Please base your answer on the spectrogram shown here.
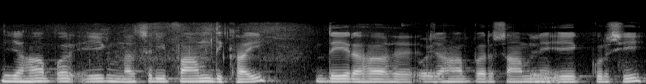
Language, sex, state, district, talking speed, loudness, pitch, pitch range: Hindi, male, Rajasthan, Jaipur, 130 wpm, -18 LUFS, 130 Hz, 125-140 Hz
